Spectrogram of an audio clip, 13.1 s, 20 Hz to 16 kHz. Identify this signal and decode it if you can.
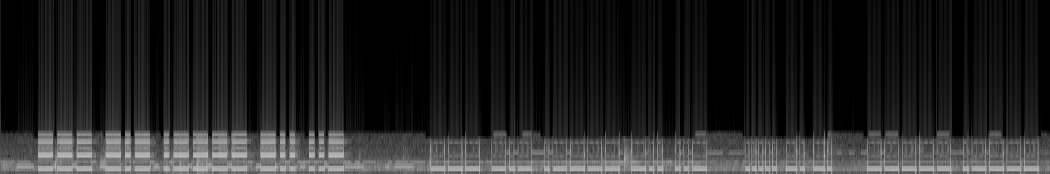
Morse code, heard as a keyed tone, about 23 wpm, 610 Hz, with noise. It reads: OK1DU OK1DU 5NN 01
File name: OK QRP 2023 / OK QRP 2023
